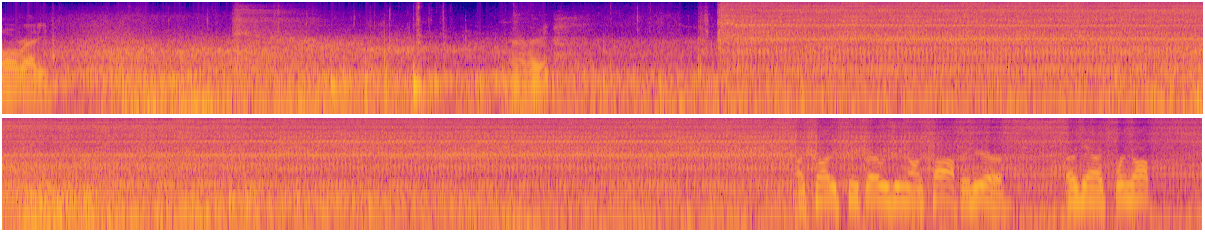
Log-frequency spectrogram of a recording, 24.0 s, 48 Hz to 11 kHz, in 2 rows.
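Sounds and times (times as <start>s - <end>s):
pressure washer motor whine: 7.0s - 24.0s.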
